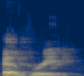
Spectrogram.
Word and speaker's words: every: way to remember that the pronunciation of the word every stays the same when it's in a compound word so everywhere everyone everything um so even though it's spelled e v e r y again we take that vowel in the middle and we just go and we do f re or maybe some people feel the syllables differently and do f three and i kind of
